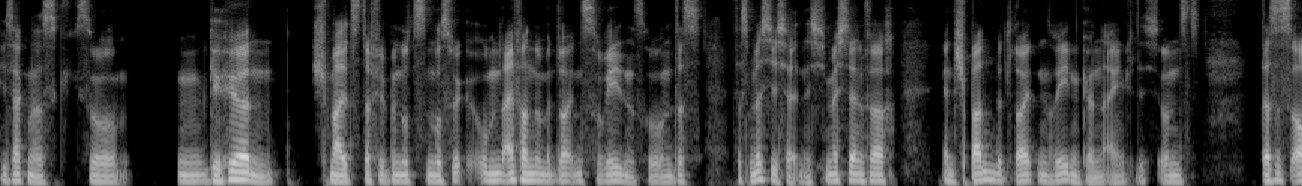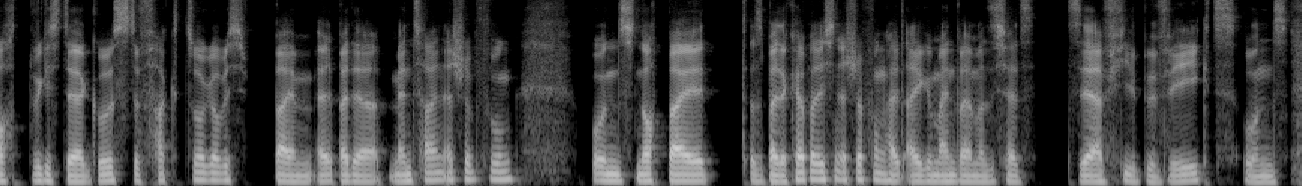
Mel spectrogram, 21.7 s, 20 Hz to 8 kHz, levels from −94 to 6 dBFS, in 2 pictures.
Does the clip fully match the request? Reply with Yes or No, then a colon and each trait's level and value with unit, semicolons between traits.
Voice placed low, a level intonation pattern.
Yes: low, 105 Hz; narrow, 2.2 semitones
